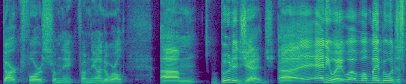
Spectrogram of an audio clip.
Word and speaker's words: Buttigieg: Buttigieg. Sounds like I'm summoning some sort of dark force from the underworld. Buttigieg.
